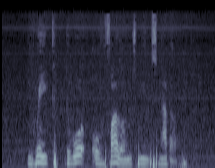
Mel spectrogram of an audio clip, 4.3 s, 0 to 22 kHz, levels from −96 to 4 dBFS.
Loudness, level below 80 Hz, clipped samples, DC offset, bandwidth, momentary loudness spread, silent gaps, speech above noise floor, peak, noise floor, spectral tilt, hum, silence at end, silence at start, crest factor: -37 LUFS; -56 dBFS; under 0.1%; under 0.1%; 16.5 kHz; 15 LU; none; 25 dB; -20 dBFS; -61 dBFS; -6 dB/octave; none; 0.1 s; 0.25 s; 18 dB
